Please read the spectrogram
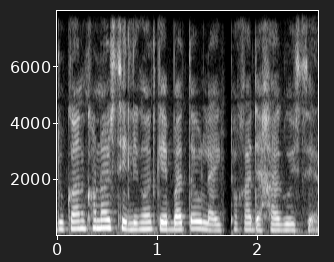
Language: Assamese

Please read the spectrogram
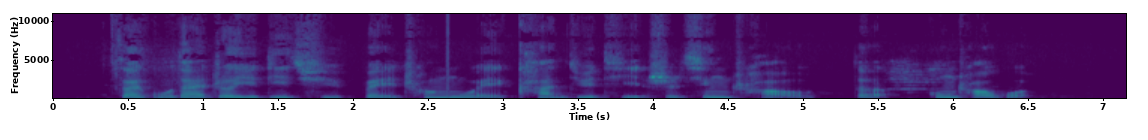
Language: Chinese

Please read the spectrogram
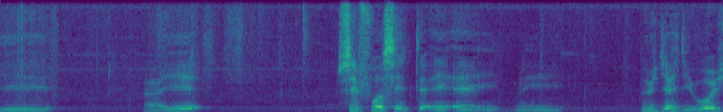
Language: Portuguese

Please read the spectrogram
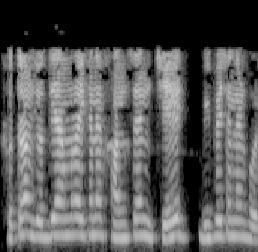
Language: Bangla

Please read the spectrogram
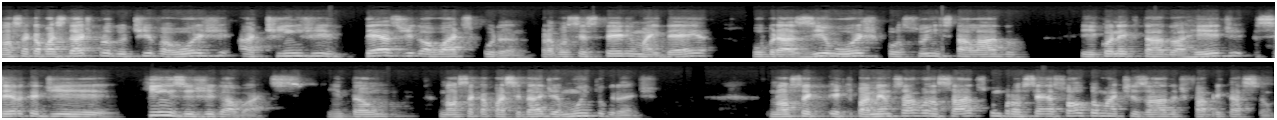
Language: Portuguese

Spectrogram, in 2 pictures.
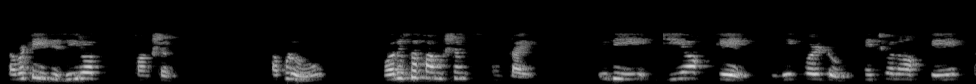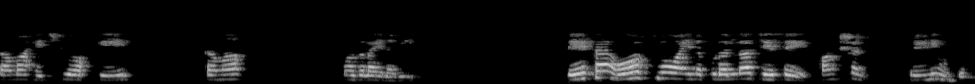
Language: Telugu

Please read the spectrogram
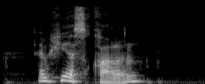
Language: Kabyle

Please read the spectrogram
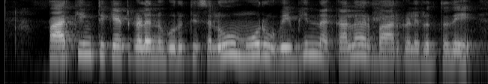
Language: Kannada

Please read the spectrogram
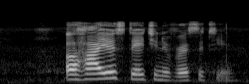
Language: Xhosa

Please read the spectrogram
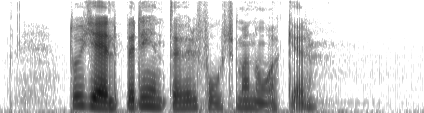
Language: Swedish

